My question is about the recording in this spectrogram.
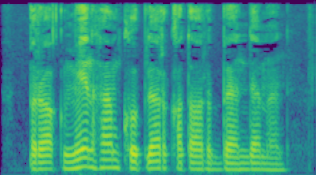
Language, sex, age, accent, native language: Uzbek, male, 25-34, Qoraqalpog'iston, Uzbek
